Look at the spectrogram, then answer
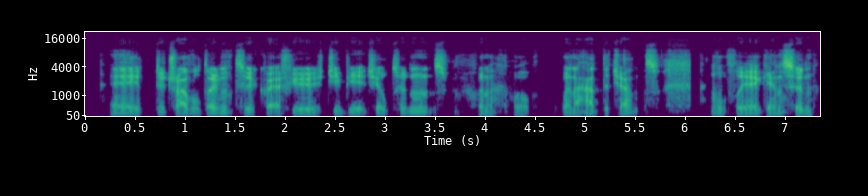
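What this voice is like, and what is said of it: Scottish accent. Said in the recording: “You can probably tell from my accent. I'm based in Scotland”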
